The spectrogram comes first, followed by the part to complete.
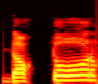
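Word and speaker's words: doctor: जब किसी वर्ड के लास्ट में ON या OR आ जाए तो बेटा O का जो उच्चारण है ना, वो आ करना, आ, ओ मत कर देना। इसीलिए डॉक्टर मत बोलना, डॉक्टर, ठीक है। डॉक्टर, आ की आवाज, समझ आया?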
